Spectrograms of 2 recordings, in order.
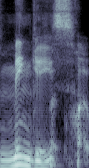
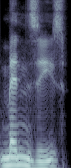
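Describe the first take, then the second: First: The name is said with an ng sound, like Mingis. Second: The name is said with a z sound, as spelled. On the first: The speaker calls it right. "but it's pronounced Mingies" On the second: The speaker calls it wrong. "looks like Menzies"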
